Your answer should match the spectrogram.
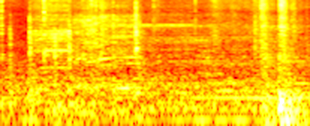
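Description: Vending machine's dispensing mechanism whirring and humming as it delivers a bottle of water, with a thump near the end.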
